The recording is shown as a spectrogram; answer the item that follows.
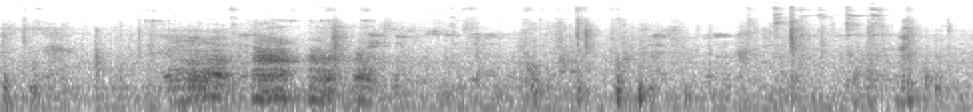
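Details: Brittany puppies at Hilltop kennel being crate and tunnel trained give short, uneven whimpering and whining yelps. A man talks over them amid steady room noise.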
